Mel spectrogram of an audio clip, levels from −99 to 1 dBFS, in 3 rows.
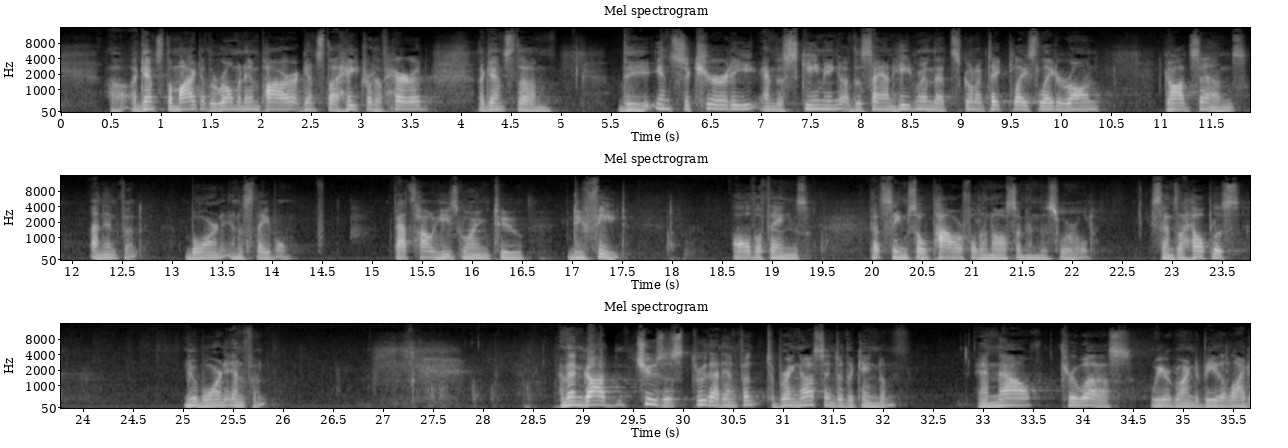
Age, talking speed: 60-79, 145 wpm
